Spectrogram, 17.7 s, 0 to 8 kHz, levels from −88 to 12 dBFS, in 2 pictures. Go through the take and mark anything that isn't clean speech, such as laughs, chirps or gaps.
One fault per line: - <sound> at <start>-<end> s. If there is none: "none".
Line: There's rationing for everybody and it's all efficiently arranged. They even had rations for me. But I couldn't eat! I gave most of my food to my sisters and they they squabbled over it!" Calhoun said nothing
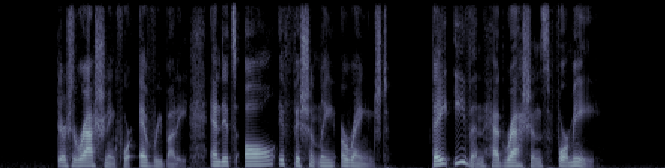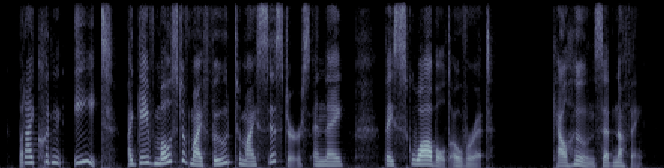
none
